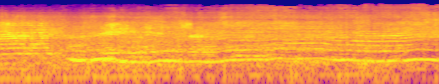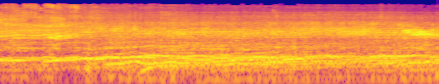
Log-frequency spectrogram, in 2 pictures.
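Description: Several small winged speedway race cars running around a dirt oval, their engines droning together with pitch rising and falling as they lap.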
